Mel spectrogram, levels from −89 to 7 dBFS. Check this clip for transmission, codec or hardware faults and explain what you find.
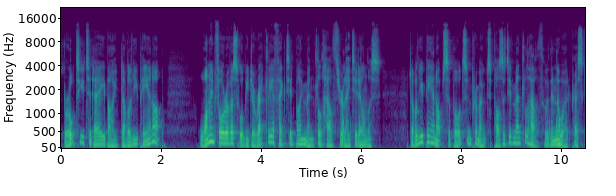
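Yes, there are two faults: codec damage through the whole clip and two bursts of reception errors.

Throughout, the speech sounds plainly dull and granular with a gurgling edge. This is likely MP2 compression at a low rate, consistent with around 80 kbps. On a spectrogram, whole upper sub-bands switch on and off in blocks.

From 5.10 to 5.96 s and 9.45 to 9.96 s, there is DAB burbling. Bit errors in the MP2 data, at well under one percent, slip past error correction and corrupt individual sub-bands, producing bubbling blips. A spectrogram shows short, isolated bursts confined to narrow bands.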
